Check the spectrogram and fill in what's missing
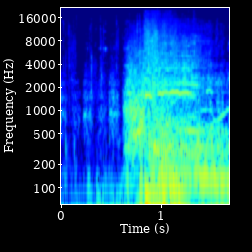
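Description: A zombie dog in the survival game 7 Days to Die pants in quick, breathy rasps, close and fairly loud, after a brief quieter lead-in.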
